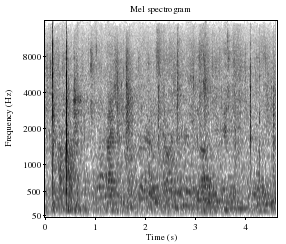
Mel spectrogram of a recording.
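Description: A man talks quietly in a hall, heard from a distance.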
